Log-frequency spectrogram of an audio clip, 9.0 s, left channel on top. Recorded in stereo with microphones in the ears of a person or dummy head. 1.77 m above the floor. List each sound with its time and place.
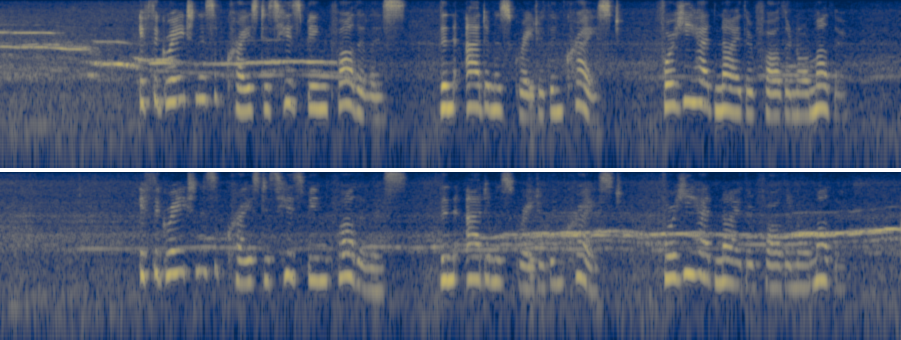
1.4 s a woman speaking: 60° left (ahead or behind), 1.1 m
